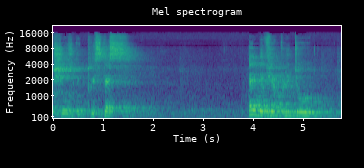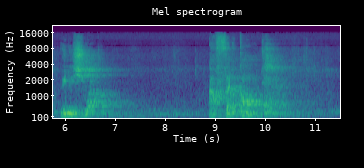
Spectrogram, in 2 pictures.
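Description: A man speaks calmly into a microphone in an echoing room, pausing between phrases.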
